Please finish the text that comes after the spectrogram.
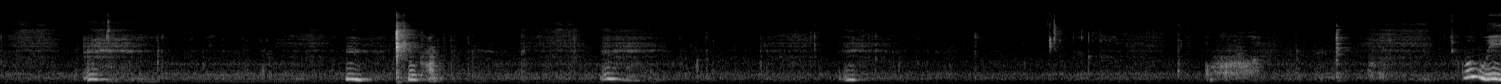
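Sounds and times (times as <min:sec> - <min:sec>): person chewing food: 0:00.6 - 0:03.4, 0:04.4 - 0:12.1
small mouth clicks: 0:09.7 - 0:11.0.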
